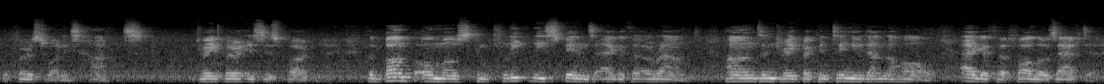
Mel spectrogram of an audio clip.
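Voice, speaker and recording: A man reads stage directions in a brisk, matter-of-fact way. He sits back from the mic in an echoey room, with faint hiss under him. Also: mid-range voice, recorded from a distance. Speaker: narrator.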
